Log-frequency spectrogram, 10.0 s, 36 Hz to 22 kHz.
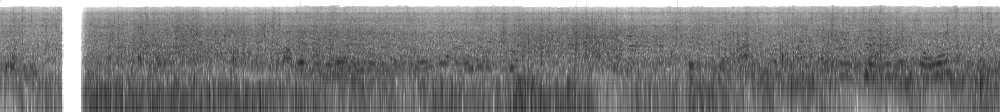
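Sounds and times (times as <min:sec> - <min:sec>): sea water sloshing on rocks: 0:00.0 - 0:10.0
wind rumbling on microphone: 0:00.0 - 0:10.0
people talking: 0:02.8 - 0:10.0.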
